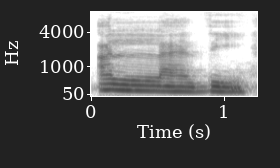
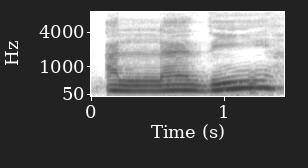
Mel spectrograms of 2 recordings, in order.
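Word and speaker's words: الذي: harakat sendiri dibaca a alladzi alladzi Nah lamnya di sini ditekan tidak boleh dengung di sini alladzi tidak tapi singkat saja ditekan alladzi danah di sini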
